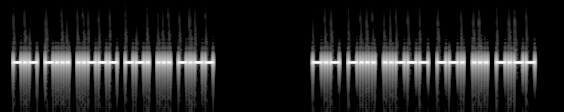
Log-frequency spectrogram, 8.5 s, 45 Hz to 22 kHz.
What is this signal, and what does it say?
Morse code, heard as a keyed tone, about 30 wpm, 700 Hz. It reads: KB2GSY KB2GSY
